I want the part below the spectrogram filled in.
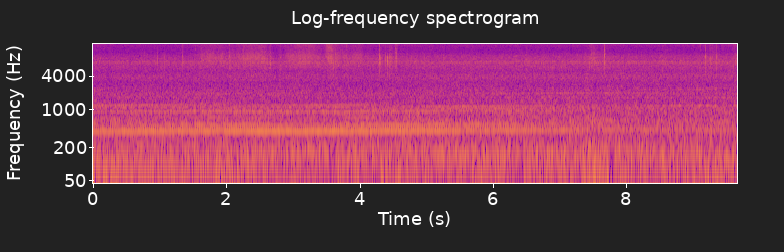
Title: Falken FK510 loud noise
